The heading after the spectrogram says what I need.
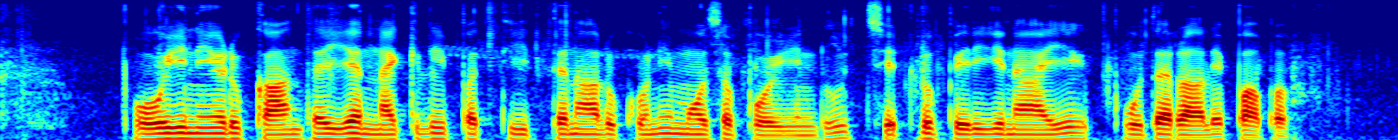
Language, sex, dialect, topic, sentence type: Telugu, male, Telangana, agriculture, statement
